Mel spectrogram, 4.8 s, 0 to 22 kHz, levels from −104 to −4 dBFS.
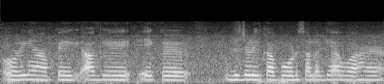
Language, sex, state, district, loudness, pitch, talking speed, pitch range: Hindi, female, Haryana, Rohtak, -19 LUFS, 205 Hz, 150 wpm, 200-205 Hz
